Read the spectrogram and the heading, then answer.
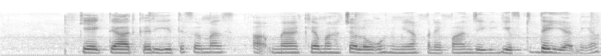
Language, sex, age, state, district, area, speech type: Dogri, female, 30-45, Jammu and Kashmir, Samba, rural, spontaneous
